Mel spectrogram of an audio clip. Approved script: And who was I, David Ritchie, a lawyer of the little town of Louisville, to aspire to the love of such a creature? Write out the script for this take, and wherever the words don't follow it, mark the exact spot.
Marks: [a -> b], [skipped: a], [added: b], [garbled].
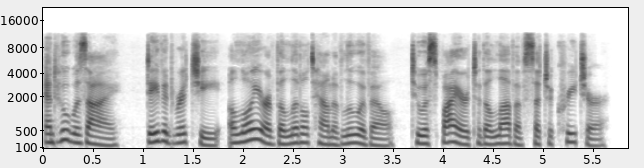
And who was I, David Ritchie, a lawyer of the little town of Louisville, to aspire to the love of such a creature?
